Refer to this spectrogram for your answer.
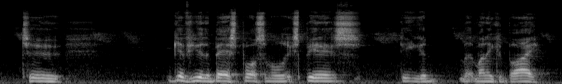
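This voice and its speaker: A man talks at a very fast pace with a fairly high pitch. His voice is somewhat breathy. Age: 60s. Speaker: motorcycle vlogger. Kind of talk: casual video review. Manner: casual, rambling with fillers.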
